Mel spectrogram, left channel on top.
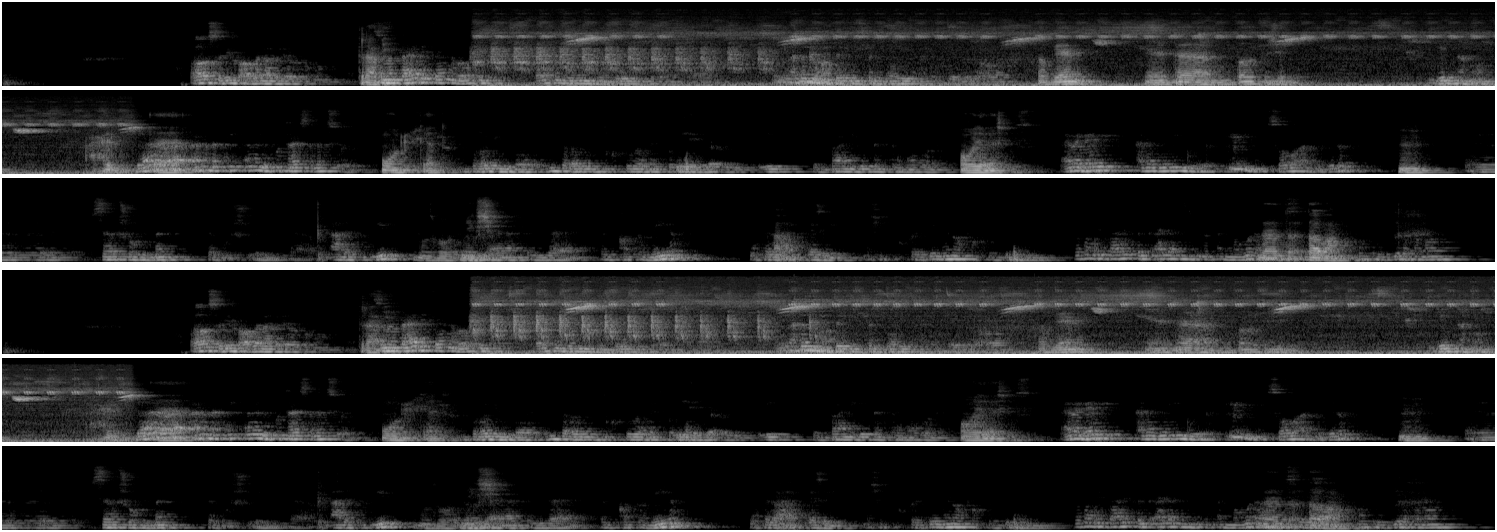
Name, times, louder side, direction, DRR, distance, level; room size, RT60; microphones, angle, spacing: voice 1, 1.9-3.4 3.7-5.0 5.3-7.2 7.7-10.0 12.6-12.8 14.3-14.8 16.2-18.5 19.0-22.7 23.0-24.3 25.0-25.1 25.5-28.4 29.6-31.5 31.9-33.7 34.4-36.6 37.3-38.2 38.5-38.6 38.9-40.2 40.6-44.3, equal, 5° right, -4 dB, 0.5 m, -34 dB
voice 2, 3.6-3.9 7.7-8.3 10.4-10.8 11.4-13.0 15.8-16.2 16.4-16.7 18.7-19.4 21.7-21.8 24.5-25.0 28.9-29.1 34.0-34.8 37.6-37.8 39.9-40.0 41.8-41.9 42.4-43.5, left 4 dB, 55° left, 2 dB, 0.3 m, -32 dB
sound 1, 4.7-16.3, right 5 dB, 80° right, 0.4 m, -31 dB
2.3 x 2.0 x 3.5 m, 0.66 s
head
